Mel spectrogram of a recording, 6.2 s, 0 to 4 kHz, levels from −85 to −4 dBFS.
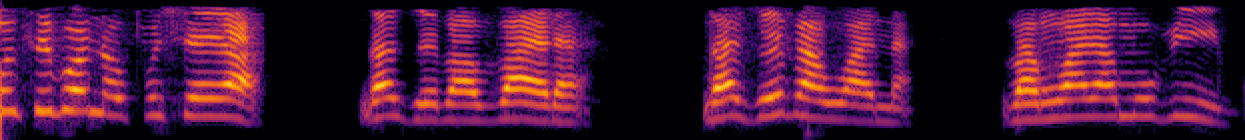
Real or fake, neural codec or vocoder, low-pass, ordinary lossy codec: real; none; 3.6 kHz; MP3, 24 kbps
